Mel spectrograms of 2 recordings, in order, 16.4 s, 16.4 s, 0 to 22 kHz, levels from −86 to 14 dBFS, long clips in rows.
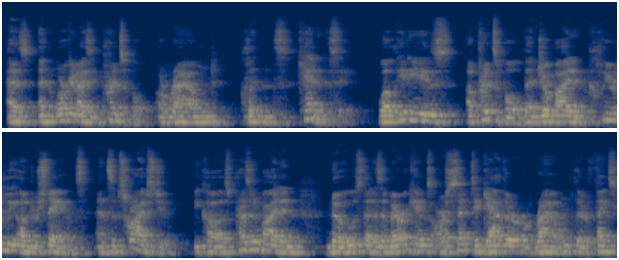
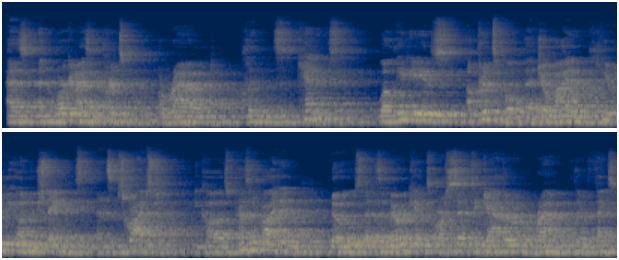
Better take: first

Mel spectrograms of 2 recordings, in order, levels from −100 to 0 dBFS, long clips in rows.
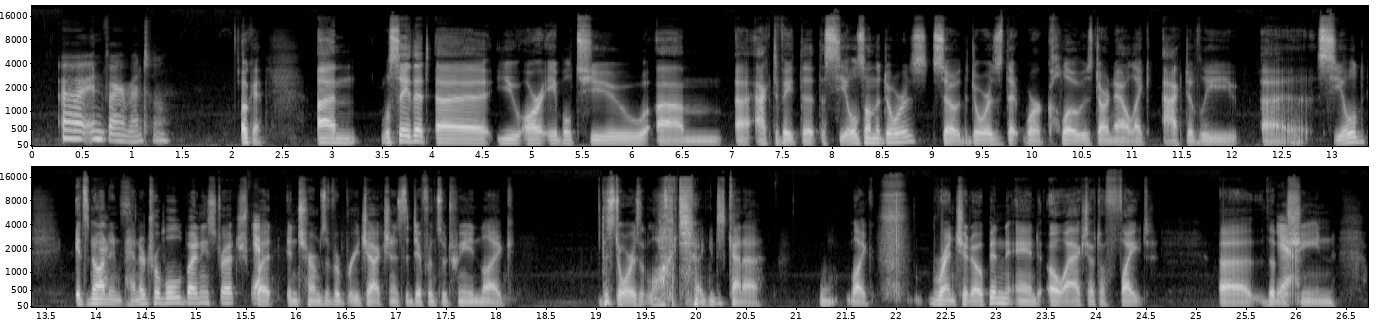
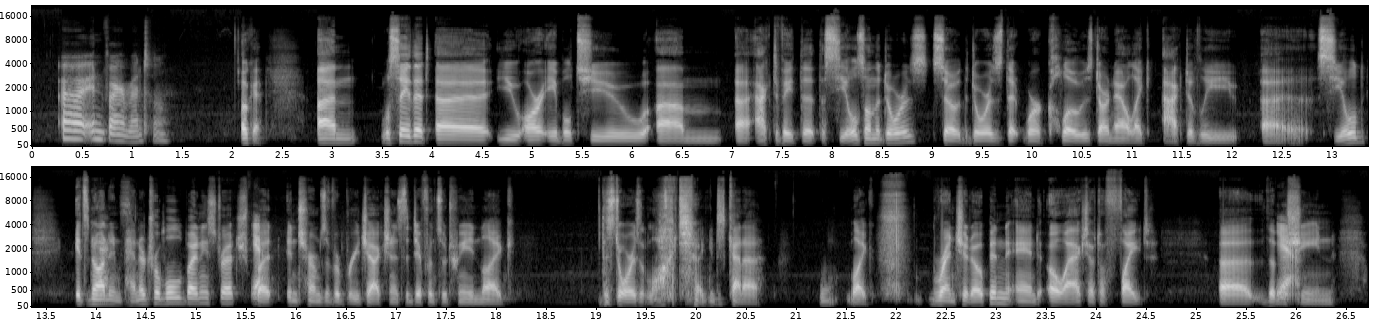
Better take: first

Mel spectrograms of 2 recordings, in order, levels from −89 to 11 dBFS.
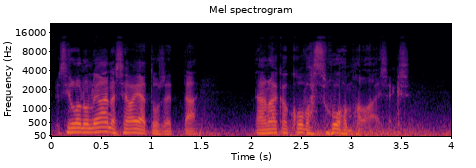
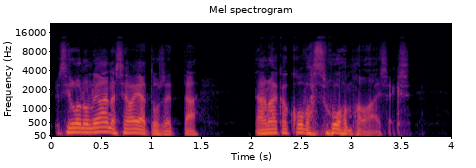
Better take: second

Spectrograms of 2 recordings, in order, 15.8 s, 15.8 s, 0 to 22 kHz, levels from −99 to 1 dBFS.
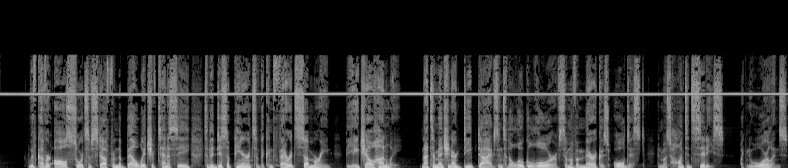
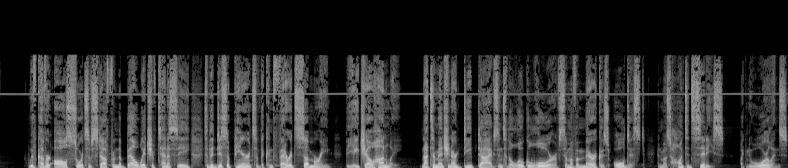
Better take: second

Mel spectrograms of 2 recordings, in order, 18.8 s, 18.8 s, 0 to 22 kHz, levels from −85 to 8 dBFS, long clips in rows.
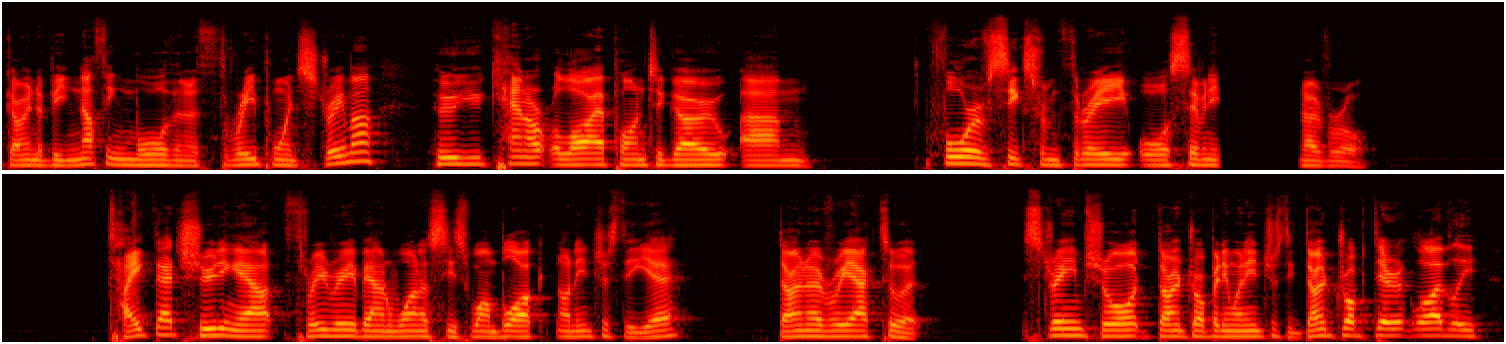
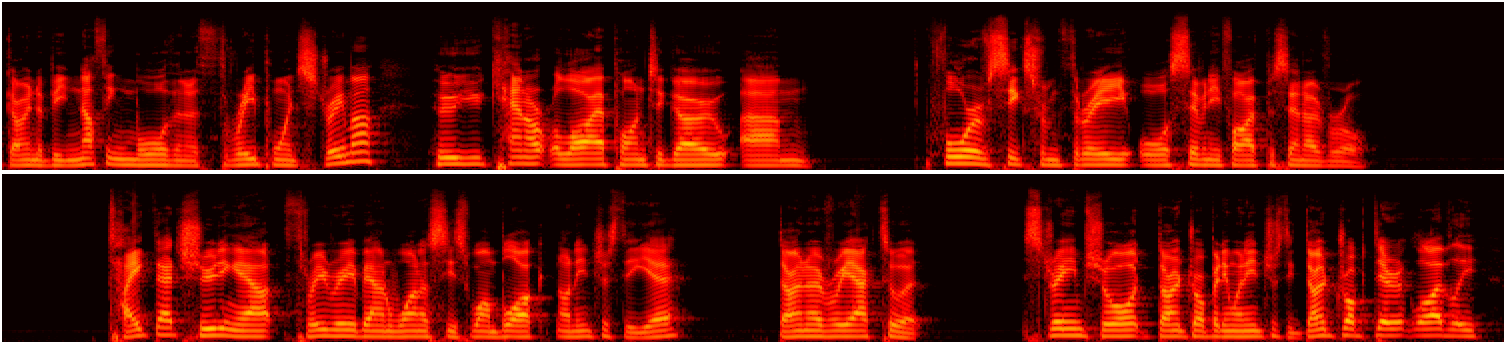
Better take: second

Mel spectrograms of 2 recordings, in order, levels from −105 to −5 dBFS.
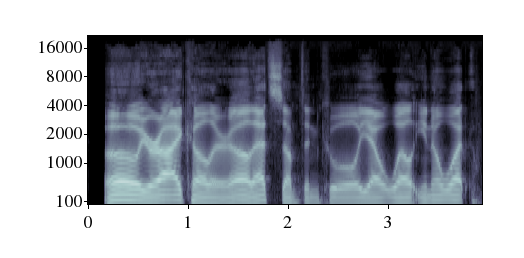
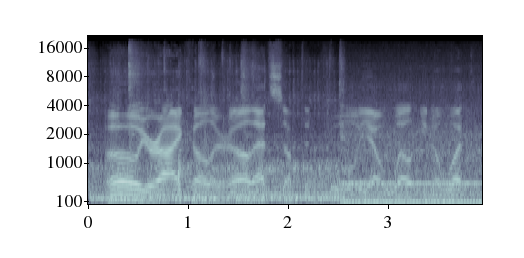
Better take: first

